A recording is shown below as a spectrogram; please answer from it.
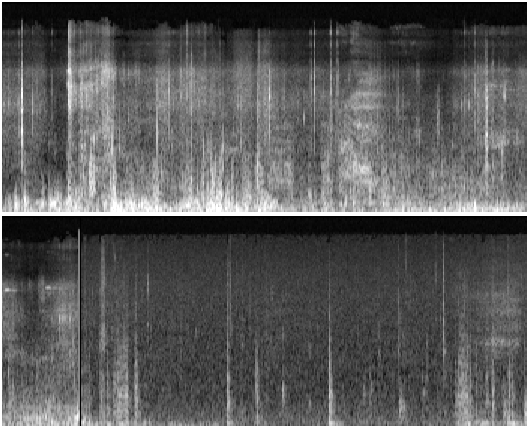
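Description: Wind rumbling on the microphone on an open fishing boat, then dying down to a quieter stretch broken by a few light knocks and clicks of handling on the deck.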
